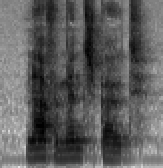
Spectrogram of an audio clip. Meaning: enema syringe
- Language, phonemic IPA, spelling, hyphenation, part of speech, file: Dutch, /ˈlaː.və.mɛntˌspœy̯t/, lavementspuit, la‧ve‧ment‧spuit, noun, Nl-lavementspuit.ogg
